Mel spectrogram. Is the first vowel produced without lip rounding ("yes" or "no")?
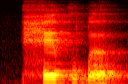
yes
